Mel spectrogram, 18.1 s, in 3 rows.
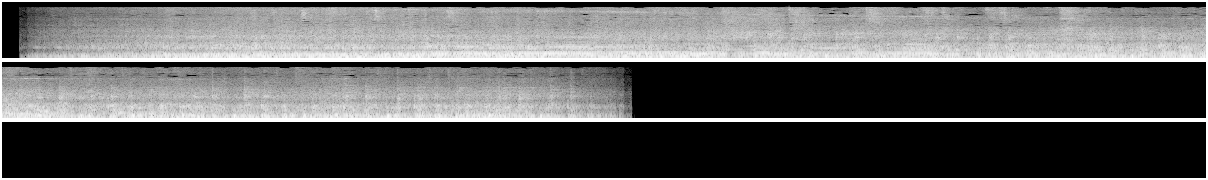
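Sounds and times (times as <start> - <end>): train rumbling on rails: 0.1 - 9.2.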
